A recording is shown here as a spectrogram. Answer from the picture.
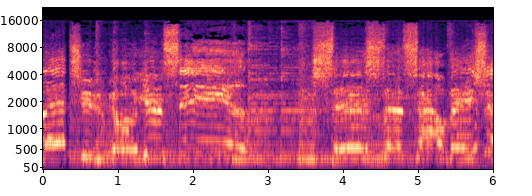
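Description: Acoustic guitars playing under a man's singing voice that slides freely in pitch, with a long falling slide about two seconds in.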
